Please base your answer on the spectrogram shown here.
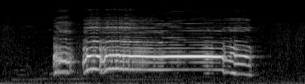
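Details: Rooster crowing: a short opening note, then one long, loud, level crow held for over a second and dropping at the end, with a faint hum in the background.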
